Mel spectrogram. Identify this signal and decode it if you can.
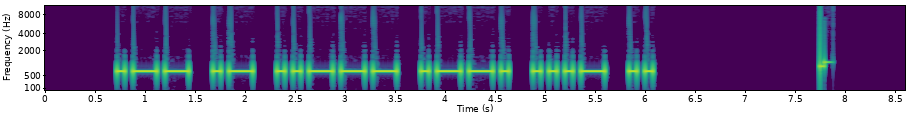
Morse code, heard as a keyed tone, about 15 wpm, 700 Hz. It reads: WA2PVI
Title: USA Call Signs - 6 Characters - 2x Character Spacing - 15wpm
